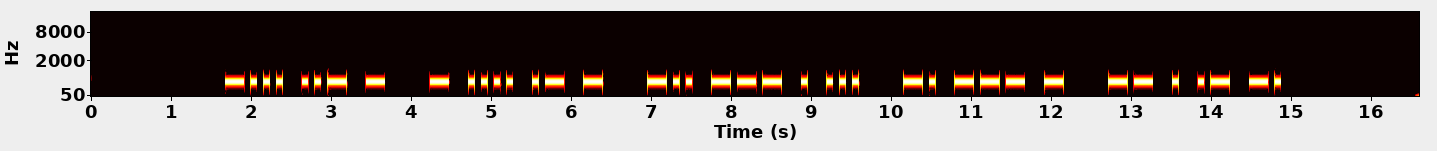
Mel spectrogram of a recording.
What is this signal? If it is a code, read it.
Morse code, heard as a keyed tone, about 15 wpm, 700 Hz. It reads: BUT THAT DOES NOT MEAN
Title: Speed-Racing - Sets of 5 Words 15wpm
